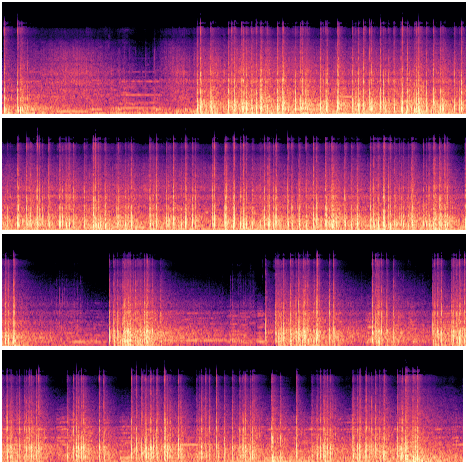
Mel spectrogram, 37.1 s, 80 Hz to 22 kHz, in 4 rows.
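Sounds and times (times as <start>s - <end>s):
fireworks bangs: 0.0s - 37.0s.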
